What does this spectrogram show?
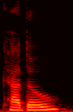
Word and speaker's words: Caddo: the homeland of the kado tribe I don't know how to pronounce that correctly Caddo CA do or excuse me CA D do now this was southeastern native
